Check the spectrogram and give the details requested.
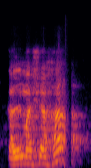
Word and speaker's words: कल्मषः: So, kalmashaha. Kalmashaha. Again, shakara. We'll have to ensure we pronounce it rightly by rolling back our tongue.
